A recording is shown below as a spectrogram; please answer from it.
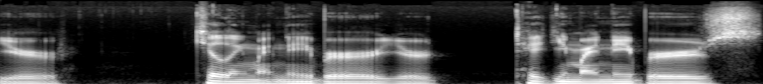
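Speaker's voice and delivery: plain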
